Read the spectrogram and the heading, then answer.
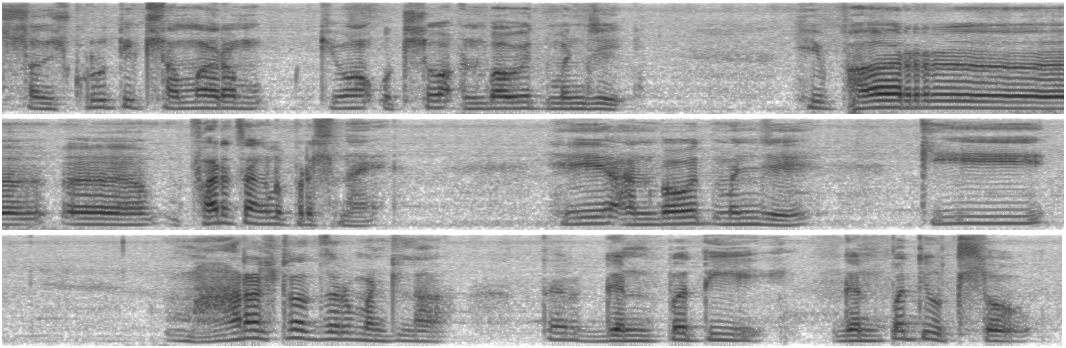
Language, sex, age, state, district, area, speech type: Marathi, male, 45-60, Maharashtra, Sangli, urban, spontaneous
